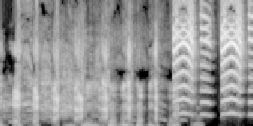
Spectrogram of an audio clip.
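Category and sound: household object, rubber duck squeaking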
